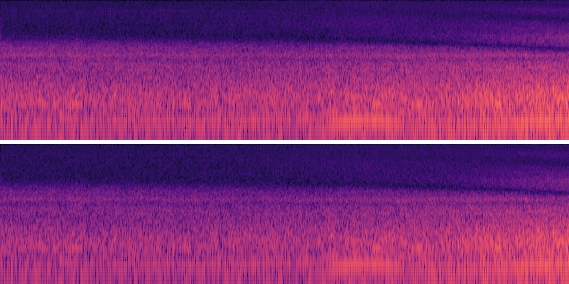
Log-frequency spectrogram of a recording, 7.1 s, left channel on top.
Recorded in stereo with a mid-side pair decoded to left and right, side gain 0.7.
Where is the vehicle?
20° left; by 7.1 s 10° left.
